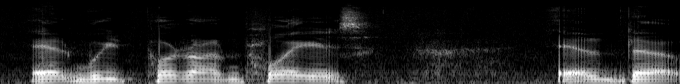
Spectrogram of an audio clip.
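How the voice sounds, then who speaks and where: A woman speaks with an Upper Midwest accent against noticeable background noise. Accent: Upper Midwest American. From southwestern Minnesota, USA. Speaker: retired farm woman. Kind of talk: interview answer.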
